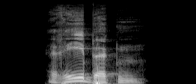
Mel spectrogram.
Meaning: dative plural of Rehbock
- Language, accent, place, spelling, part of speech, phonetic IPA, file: German, Germany, Berlin, Rehböcken, noun, [ˈʁeːˌbœkn̩], De-Rehböcken.ogg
